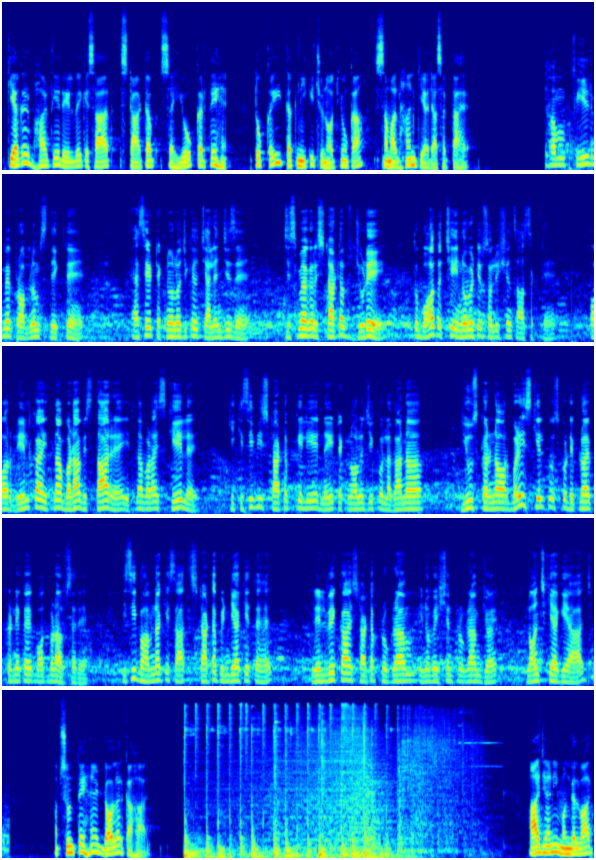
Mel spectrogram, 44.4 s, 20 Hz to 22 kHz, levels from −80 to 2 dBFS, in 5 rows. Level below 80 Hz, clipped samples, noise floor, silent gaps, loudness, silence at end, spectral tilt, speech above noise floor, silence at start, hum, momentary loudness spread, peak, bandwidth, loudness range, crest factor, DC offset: -46 dBFS; under 0.1%; -71 dBFS; 7.31-7.70 s, 7.81-7.93 s, 8.00-8.09 s, 38.14-38.24 s; -28 LUFS; 0 s; -5.5 dB/octave; 43 dB; 0.1 s; none; 15 LU; -4 dBFS; 16 kHz; 5 LU; 24 dB; under 0.1%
